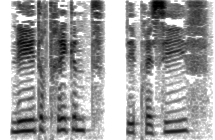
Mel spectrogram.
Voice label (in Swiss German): "depressiv", alsace; medecine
